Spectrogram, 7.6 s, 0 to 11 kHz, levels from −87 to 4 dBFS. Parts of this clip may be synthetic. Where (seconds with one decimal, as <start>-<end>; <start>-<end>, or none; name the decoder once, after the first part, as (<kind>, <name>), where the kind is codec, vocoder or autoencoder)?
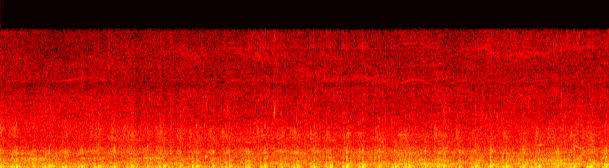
3.1-5.0 (vocoder, Vocos); 6.9-7.6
